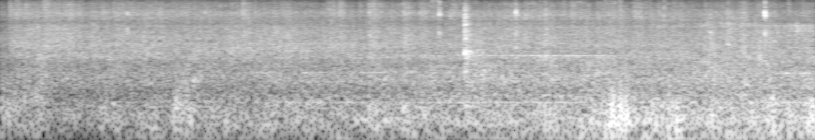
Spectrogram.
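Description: Freight train's flatcars rolling past: steady wheel rumble with clickety-clack over rail joints, a heavier clatter of wheels about six seconds in, and a faint thin wheel squeal about halfway.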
